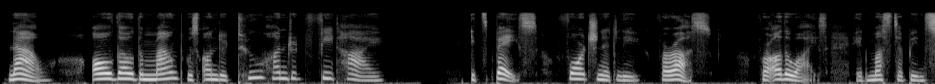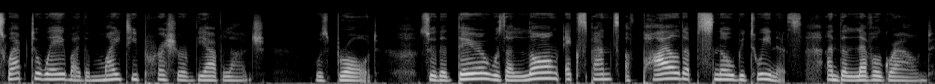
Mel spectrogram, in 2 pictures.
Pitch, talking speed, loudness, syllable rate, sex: 215 Hz, 150 wpm, -19 LUFS, 4.7 syllables/s, female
